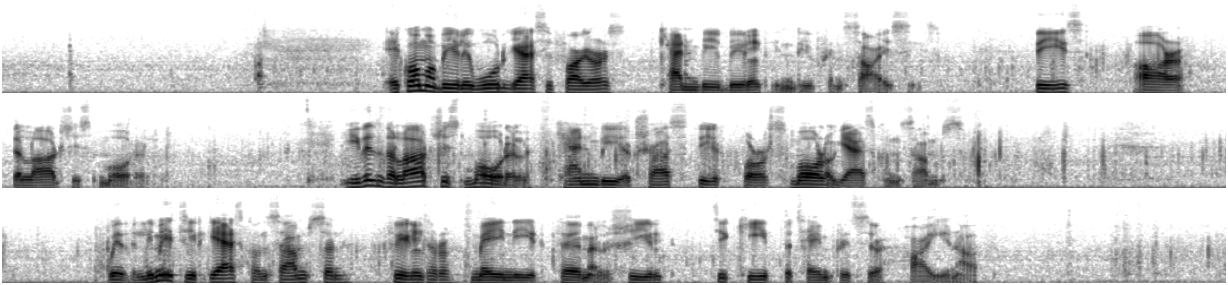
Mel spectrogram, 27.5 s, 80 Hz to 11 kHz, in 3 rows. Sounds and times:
Outside, rural or natural: 0.0 - 27.5
Speech: 2.9 - 7.0, 7.8 - 10.4, 11.7 - 16.5, 19.1 - 25.8.

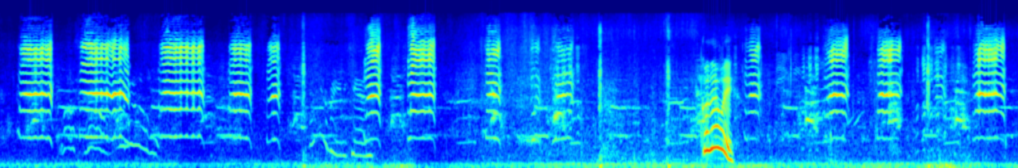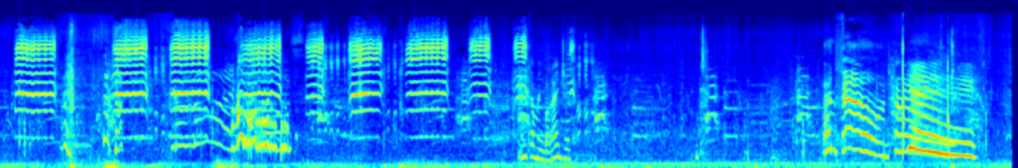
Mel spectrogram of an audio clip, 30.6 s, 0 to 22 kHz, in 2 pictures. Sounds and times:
Bleat: 0.3 - 4.3, 5.5 - 6.6, 7.3 - 8.8, 11.1 - 16.2, 17.0 - 24.4.

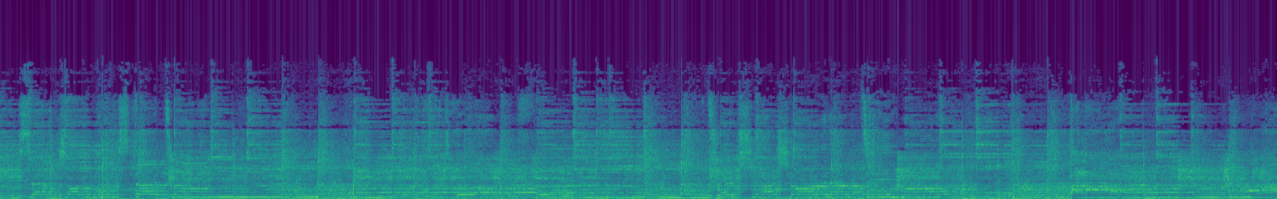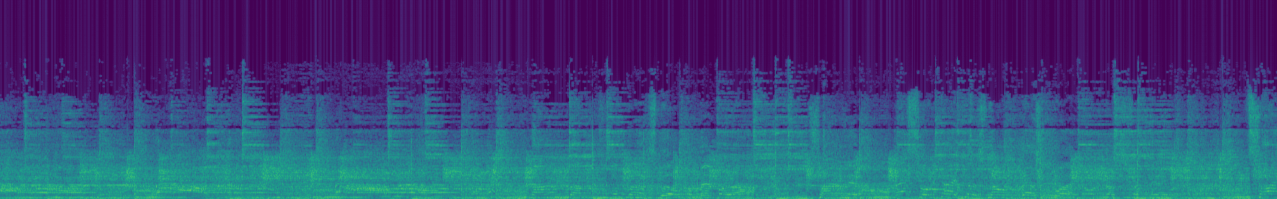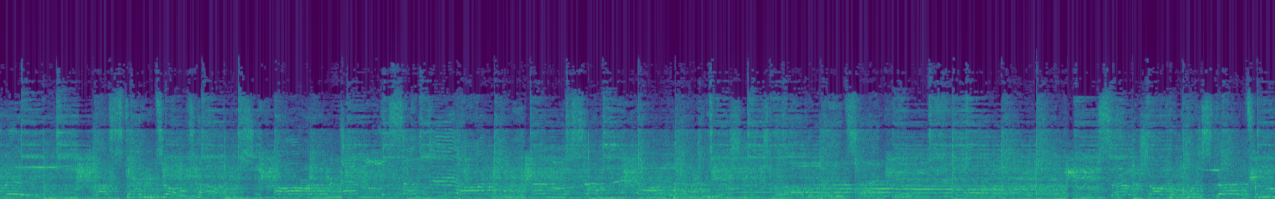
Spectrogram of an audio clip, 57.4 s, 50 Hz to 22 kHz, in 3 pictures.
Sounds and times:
Musical instrument: 0.0 - 57.4
Rock and roll: 0.0 - 57.4
Singing: 0.0 - 57.4.

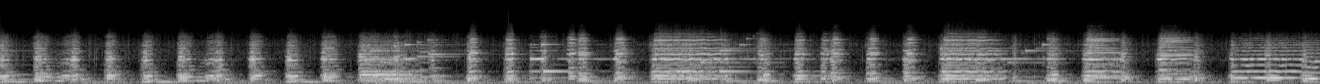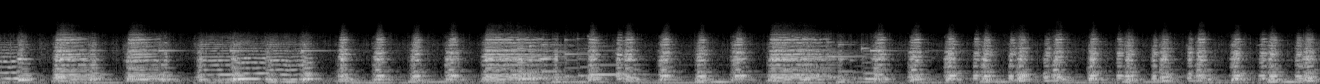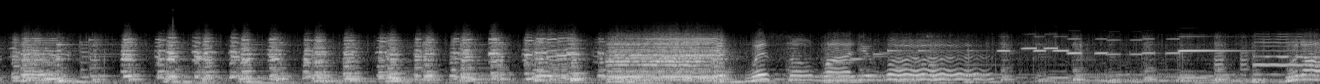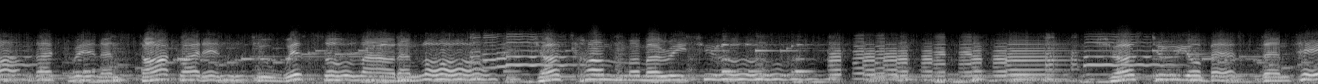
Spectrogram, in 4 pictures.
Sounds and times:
Music: 0.0 - 52.7.

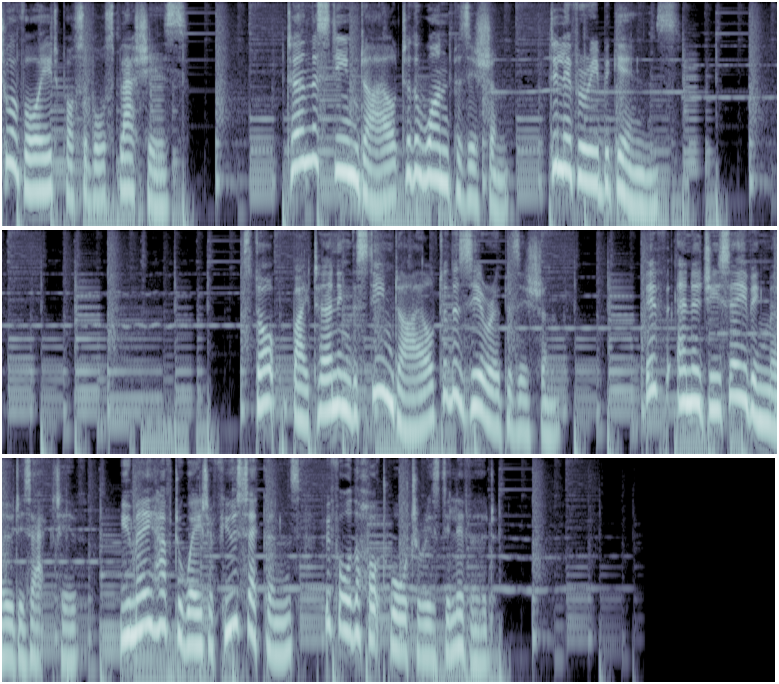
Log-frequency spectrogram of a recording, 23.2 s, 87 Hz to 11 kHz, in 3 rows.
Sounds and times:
Speech: 0.0 - 1.9, 2.9 - 6.8, 10.2 - 13.4, 14.2 - 20.5
Music: 0.0 - 22.0.

